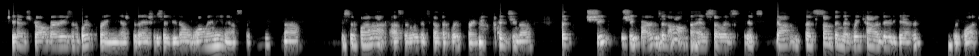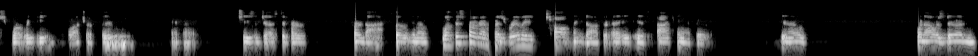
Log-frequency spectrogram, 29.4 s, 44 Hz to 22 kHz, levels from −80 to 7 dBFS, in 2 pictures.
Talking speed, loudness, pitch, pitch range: 180 wpm, -18 LUFS, 120 Hz, 110-155 Hz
